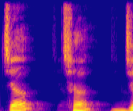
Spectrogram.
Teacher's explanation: जब हम च, छ, ज बोलते हैं तो जीभ जिस स्थान पर टकराती है उसे ही तालु कहा जाता है। इसी तरह इन वर्णों का उच्चारण भी तालु में जीभ छुआकर करना चाहिए।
